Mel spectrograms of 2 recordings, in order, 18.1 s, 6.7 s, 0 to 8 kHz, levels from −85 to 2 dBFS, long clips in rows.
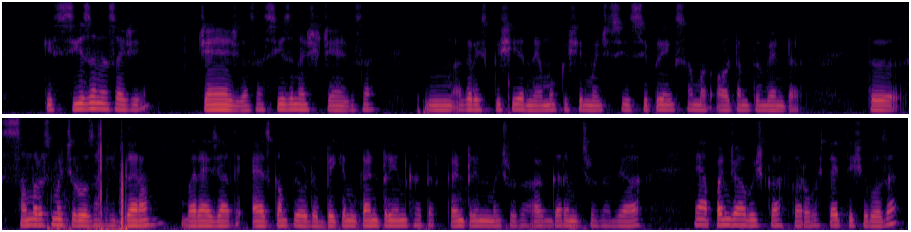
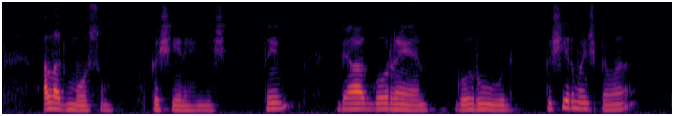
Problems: low volume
